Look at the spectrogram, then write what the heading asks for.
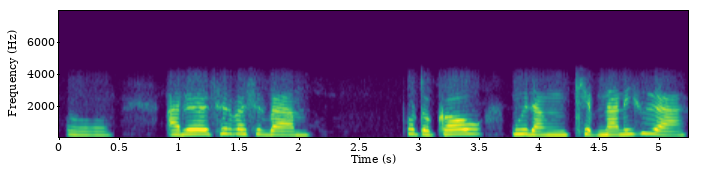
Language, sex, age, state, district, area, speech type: Bodo, female, 18-30, Assam, Baksa, rural, conversation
